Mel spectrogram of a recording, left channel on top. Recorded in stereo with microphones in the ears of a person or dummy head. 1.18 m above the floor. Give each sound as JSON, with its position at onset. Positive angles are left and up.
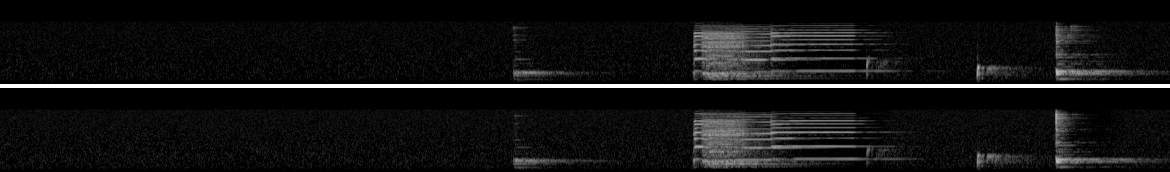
{"t": 5.1, "sound": "a cowbell", "side_deg": 85, "distance_m": 6.5}
{"t": 6.9, "sound": "a violin", "side_deg": 0, "distance_m": 3.5}
{"t": 8.7, "sound": "a pop", "side_deg": 70, "distance_m": 1.8}
{"t": 10.6, "sound": "a cowbell", "side_deg": -45, "distance_m": 2.0}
